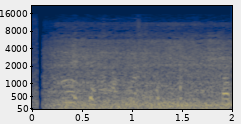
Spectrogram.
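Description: Steady outdoor street noise with a vehicle rumble and voices in the background. A man starts speaking near the end.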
